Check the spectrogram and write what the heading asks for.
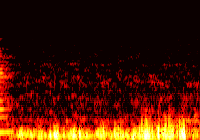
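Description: Low, uneven rumbling noise that swells and dips quickly.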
